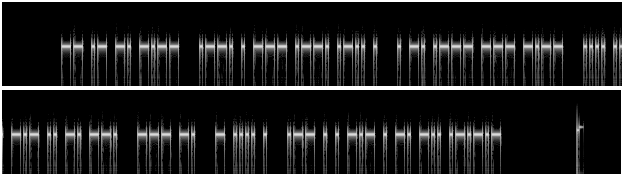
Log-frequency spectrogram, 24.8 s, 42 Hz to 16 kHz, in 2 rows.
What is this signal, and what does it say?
Morse code, heard as a keyed tone, about 20 wpm, 700 Hz. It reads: MANY PEOPLE ENJOY HIKING ON THE WEEKEND.
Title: Difficult Sentences with Hints - 20wpm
